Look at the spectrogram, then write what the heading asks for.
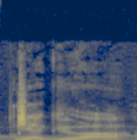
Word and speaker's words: Jaguar: In British English, it is normally pronounced as Jaguar.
